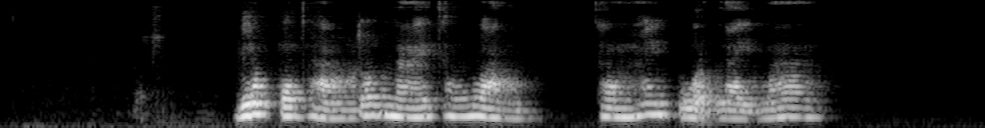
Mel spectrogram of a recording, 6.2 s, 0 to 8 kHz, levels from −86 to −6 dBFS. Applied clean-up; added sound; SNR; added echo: neural mask model DeepFilterNet 3.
